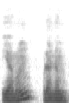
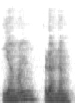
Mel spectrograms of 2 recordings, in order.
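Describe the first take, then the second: First: यमंगड़नम again slow and even; slow careful reading. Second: यमंगड़नम stretched slowly syllable by syllable; slow careful reading. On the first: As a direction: model यमंगड़नम for students. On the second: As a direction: draw out यमंगड़नम clearly. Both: Shown as a demonstration. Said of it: "इसको ऐसे पढ़ें".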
